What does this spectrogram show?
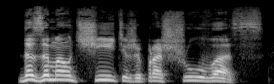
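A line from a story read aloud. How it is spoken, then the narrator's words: Shouting. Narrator (Russian): закричал он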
